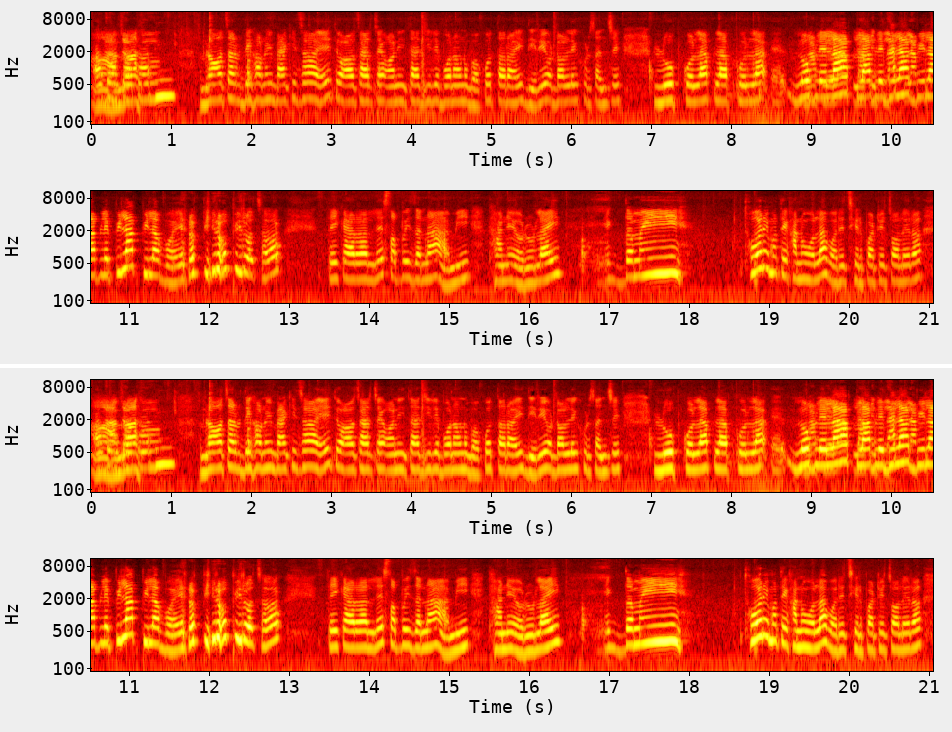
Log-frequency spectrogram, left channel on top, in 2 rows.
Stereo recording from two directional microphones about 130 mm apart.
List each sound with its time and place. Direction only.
0.1 s a woman's voice: 10° right (ahead or behind)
